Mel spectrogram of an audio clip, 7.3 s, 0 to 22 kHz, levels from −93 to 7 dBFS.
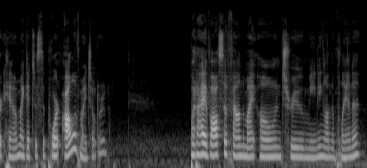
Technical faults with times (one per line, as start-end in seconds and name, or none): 5.70-7.34 mains hum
